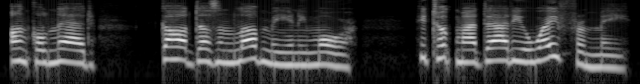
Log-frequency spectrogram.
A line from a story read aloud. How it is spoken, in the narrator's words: cried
